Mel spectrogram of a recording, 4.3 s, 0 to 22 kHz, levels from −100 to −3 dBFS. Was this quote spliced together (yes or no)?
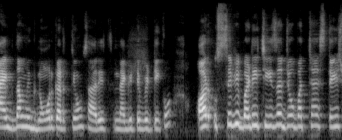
yes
